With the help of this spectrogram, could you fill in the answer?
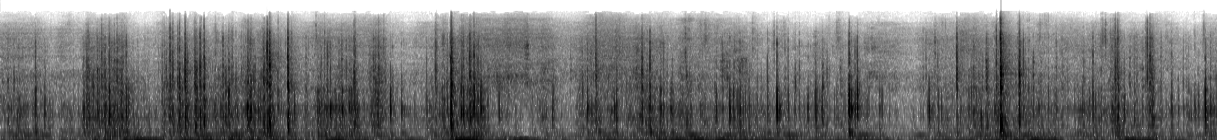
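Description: Hands with long nails rub and stir small, solid mellowcreme candy corn pumpkins in a purple plastic bucket. The candies shift and clatter in a steady, dense run of crisp rattling, clicking and crinkly scraping, with a few sharper, brighter clicks over a faint low hum.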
